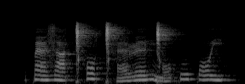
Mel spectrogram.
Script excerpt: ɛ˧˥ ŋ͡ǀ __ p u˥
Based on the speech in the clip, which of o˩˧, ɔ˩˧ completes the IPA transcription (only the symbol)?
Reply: ɔ˩˧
